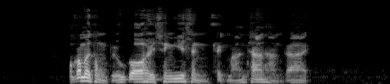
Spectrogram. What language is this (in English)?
Cantonese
